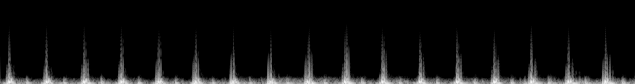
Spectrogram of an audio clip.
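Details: Regular heartbeat with crisp repeated thumps over a low background rumble, heard by stethoscope during full heart auscultation of a woman smoking a cigarette: heart sounds.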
